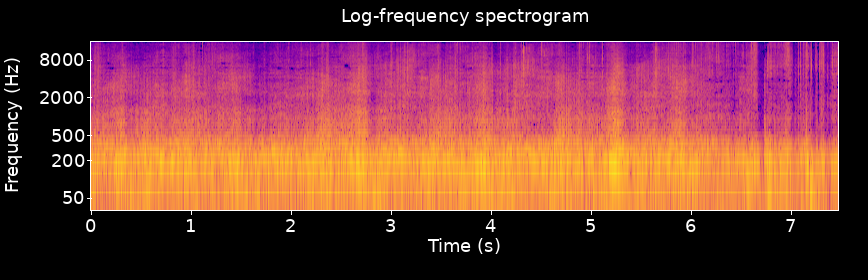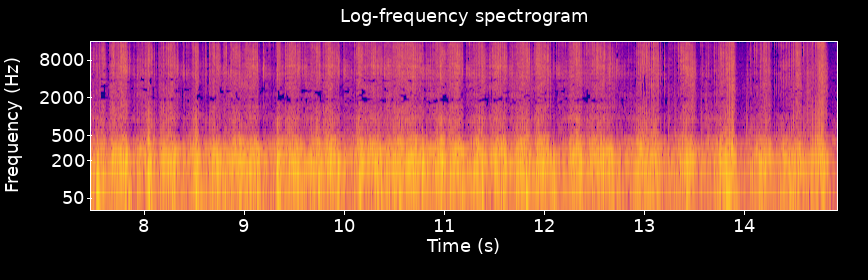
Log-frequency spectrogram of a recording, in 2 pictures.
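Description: Long nails scratch fast and aggressively across the top of the mesh grille and the body of a dark metal USB condenser desktop microphone. The result is a dense, rough, low-heavy scraping roar that runs steadily at first, then breaks into choppier, sharper bursts with brief bright clicks in the second half.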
